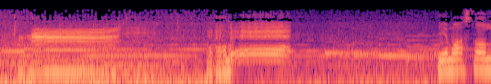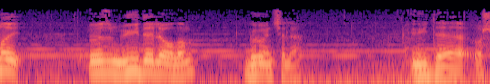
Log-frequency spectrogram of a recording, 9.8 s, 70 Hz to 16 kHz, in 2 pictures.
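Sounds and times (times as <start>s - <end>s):
livestock noise: 0.1s - 3.0s
sheep bleating among ewes lambing on a farm: 0.1s - 3.0s
speech: 2.1s - 3.0s, 4.3s - 8.0s, 9.0s - 9.7s.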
